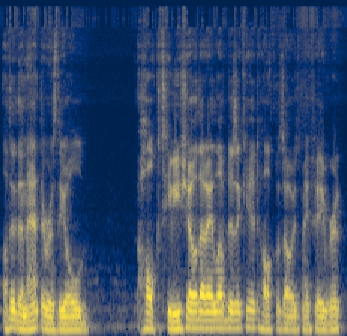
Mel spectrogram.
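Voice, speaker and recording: A man's voice: deep voice, fairly even intonation, fast talker, mellow. A middle-aged American man giving casual, rambling commentary in an opinionated, grumbling back-in-my-day rant with some mild swearing. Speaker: host reminiscing about superhero films.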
